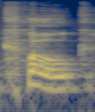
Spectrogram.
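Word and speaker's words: Koch: got balled out yeah heckler and coke i gotta say it right because people will get real upset and carry on out there heckler and coke under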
